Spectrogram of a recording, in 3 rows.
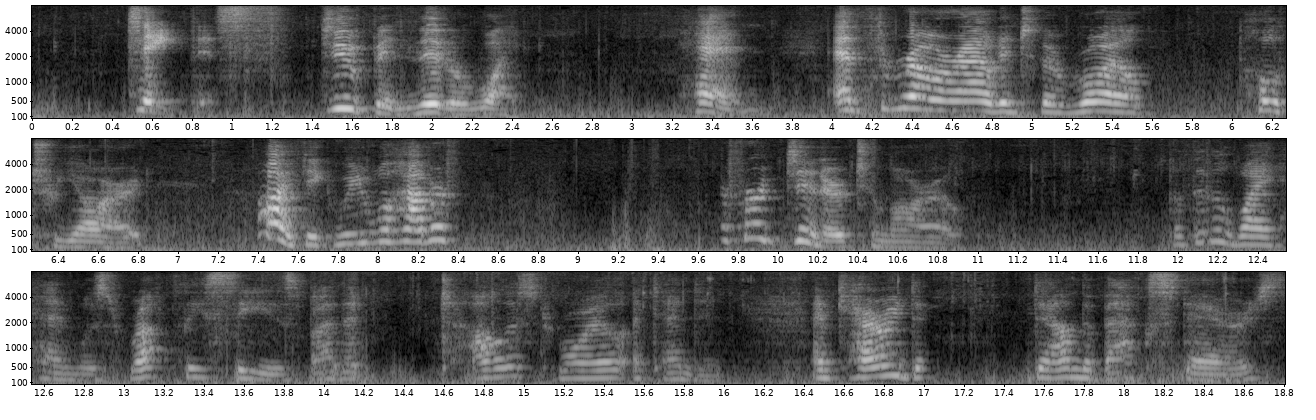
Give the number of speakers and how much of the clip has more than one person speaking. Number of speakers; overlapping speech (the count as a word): one, no overlap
